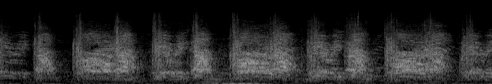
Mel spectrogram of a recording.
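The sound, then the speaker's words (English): A large crowd at a Mitt Romney rally in Columbia, South Carolina, on Republican primary night cheers and shouts loudly, the roar surging in rhythmic waves about once per second, like a chant, with no single voice standing out. “Mitt Romney takes second, and in the past half hour, the former Massachusetts governor greeted a cheering crowd in Columbia, South Carolina.”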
